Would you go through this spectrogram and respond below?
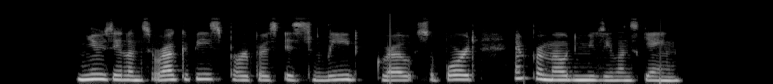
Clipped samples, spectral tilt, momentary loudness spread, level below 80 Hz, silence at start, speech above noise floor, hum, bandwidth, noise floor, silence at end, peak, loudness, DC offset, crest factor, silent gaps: under 0.1%; -5.5 dB/octave; 11 LU; -64 dBFS; 0.8 s; over 67 dB; none; 9 kHz; under -90 dBFS; 0.9 s; -8 dBFS; -24 LUFS; under 0.1%; 16 dB; 5.08-5.13 s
